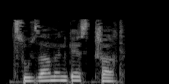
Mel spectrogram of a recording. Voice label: "zusammengeschart", German; adjectives

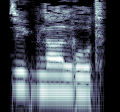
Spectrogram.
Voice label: "signalrot", German; adjectives

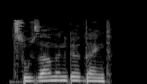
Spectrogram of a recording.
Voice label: "zusammengedrängt", German; adjectives

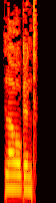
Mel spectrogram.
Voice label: "laugend", German; adjectives

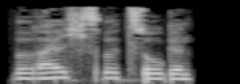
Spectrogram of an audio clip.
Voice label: "bereichsbezogen", German; adjectives

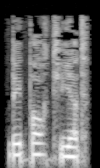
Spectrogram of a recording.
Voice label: "deportiert", german; adjectives

